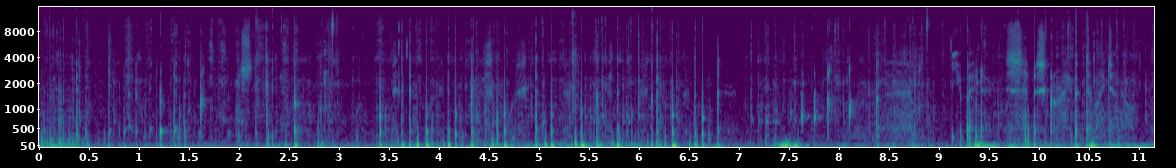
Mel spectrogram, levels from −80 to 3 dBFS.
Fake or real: real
